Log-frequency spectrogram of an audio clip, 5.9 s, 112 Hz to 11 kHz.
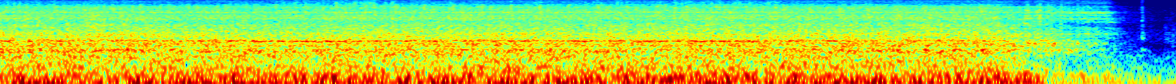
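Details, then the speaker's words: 1974 Ford Bronco idling after sitting about 30 minutes: steady, even low rumble with no knocks or ticks, oil pressure picked up immediately; engine healthy. "Let's see how she starts. She's been sitting for about 30 minutes here. Pretty dang good. Sounds like we immediately picked up oil pressure."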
